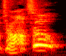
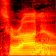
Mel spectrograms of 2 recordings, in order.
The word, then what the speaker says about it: Toronto: Well, I know they pronounce it Toronto, Montreal. not with the second T.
